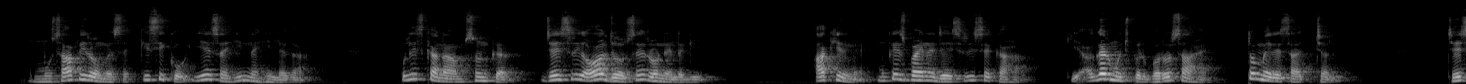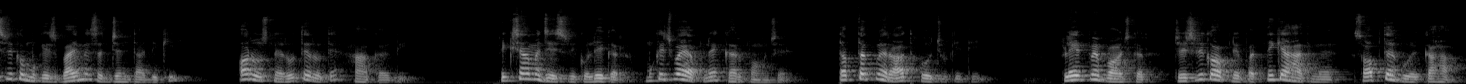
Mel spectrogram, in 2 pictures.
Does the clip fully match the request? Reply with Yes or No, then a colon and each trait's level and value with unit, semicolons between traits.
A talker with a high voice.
No: medium, 140 Hz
